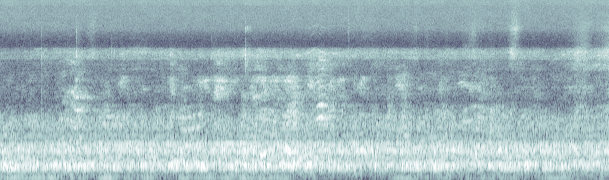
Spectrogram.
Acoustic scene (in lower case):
park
